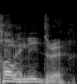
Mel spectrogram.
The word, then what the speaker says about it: Kol Nidre: Kol Nidre.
